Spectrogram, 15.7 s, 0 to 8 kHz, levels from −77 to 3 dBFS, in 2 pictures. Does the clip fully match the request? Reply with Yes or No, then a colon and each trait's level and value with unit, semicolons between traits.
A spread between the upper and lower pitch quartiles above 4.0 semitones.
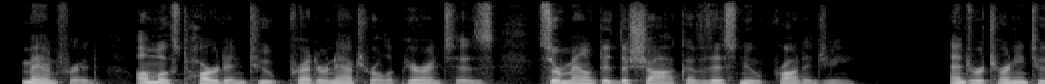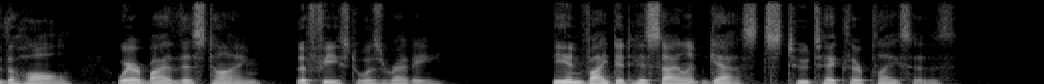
Yes: average, 4.5 semitones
